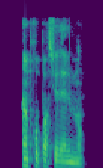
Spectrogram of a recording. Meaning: disproportionally
- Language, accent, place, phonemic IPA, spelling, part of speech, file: French, France, Lyon, /ɛ̃.pʁɔ.pɔʁ.sjɔ.nɛl.mɑ̃/, improportionnellement, adverb, LL-Q150 (fra)-improportionnellement.wav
